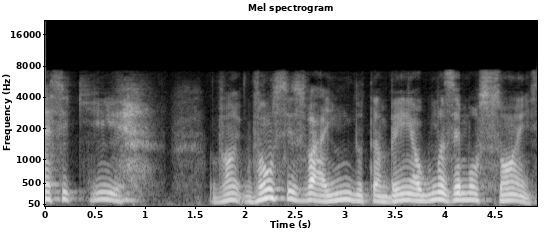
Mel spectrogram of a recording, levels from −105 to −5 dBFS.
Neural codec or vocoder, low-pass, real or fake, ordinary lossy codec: codec, 16 kHz, 16 kbps, FreqCodec, smaller model; 7.2 kHz; fake; none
